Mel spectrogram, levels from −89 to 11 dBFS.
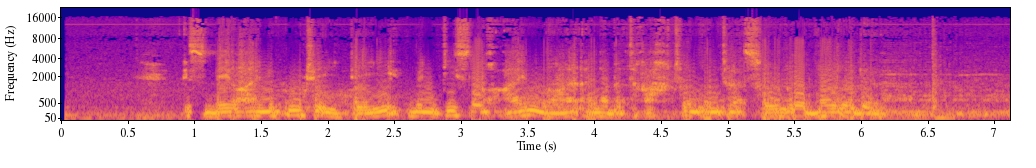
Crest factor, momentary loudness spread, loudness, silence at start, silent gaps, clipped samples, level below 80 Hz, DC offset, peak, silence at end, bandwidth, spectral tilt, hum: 8 dB; 11 LU; -9 LUFS; 0.05 s; none; under 0.1%; -28 dBFS; under 0.1%; 0 dBFS; 0 s; 17 kHz; -5 dB/octave; none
